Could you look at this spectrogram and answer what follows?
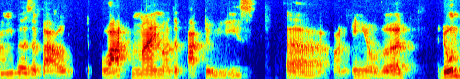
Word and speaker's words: Pattu: So with that, I'm going to talk to you about your book, the My Mother Pattu. Is that how you pronounce it? Yeah, My Mother Pattu, right.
